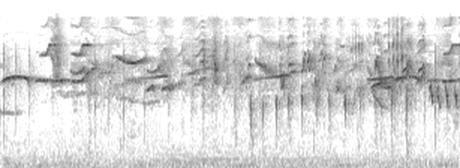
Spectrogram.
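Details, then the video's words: Song of the Oriental magpie-robin, played to attract wild birds and excite caged ones: nonstop, bright, rich warbling of mixed whistles and rapid chattering notes. "PANCINGAN SUARA BURUNG KACER"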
